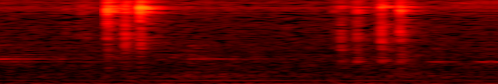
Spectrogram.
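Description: Typing on a computer keyboard: a quick cluster of key clicks about half a second in and another cluster near the end, over a faint steady hum.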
